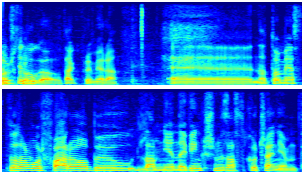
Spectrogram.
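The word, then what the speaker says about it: Total War: Pharaoh: Ja zapomniałem, że ta gra istnieje, więc tak, przypomnijmy, że chodzi o Total War Faro. Bo tak się to wymawia.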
